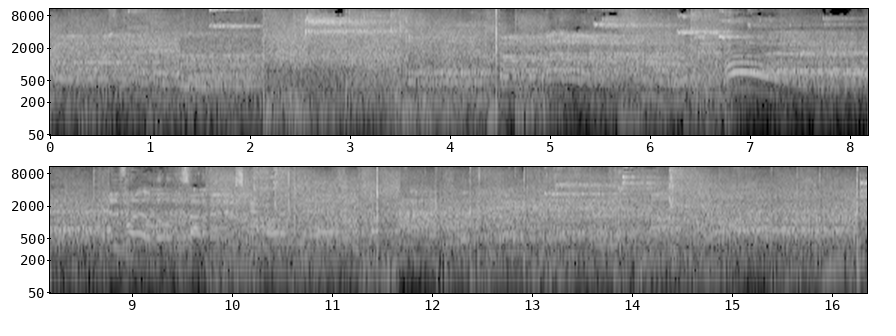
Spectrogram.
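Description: A basketball bouncing on a hardwood gym floor, with people's voices echoing in the large hall. About halfway through there is a long call that falls in pitch.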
